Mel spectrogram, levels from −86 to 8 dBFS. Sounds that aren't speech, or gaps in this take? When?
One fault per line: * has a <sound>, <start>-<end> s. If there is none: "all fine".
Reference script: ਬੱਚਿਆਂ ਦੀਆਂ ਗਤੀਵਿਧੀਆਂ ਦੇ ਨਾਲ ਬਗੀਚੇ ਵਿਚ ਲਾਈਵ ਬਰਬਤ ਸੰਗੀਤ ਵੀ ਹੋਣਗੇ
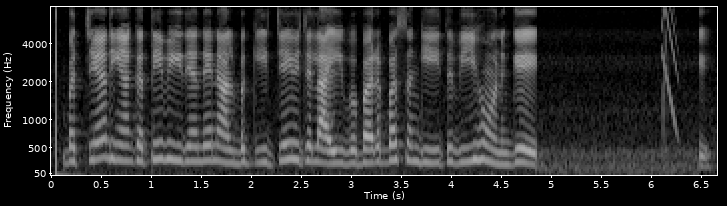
* has a chirp, 6.1-6.3 s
